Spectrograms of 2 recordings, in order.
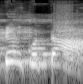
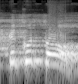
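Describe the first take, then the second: First: It is said as two words ending in 'a'. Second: It is said as one word ending in 'o'. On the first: The speaker calls it wrong. "बोलते हैं" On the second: The speaker calls it right. "बोलना है"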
